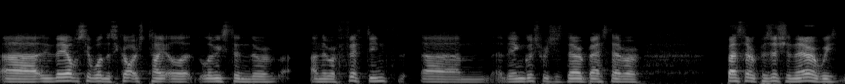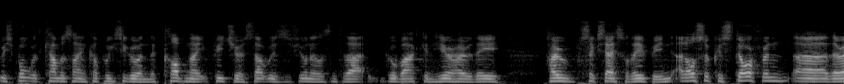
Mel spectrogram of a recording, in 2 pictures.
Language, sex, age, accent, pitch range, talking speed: English, male, 20-39, British, 130-150 Hz, 240 wpm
